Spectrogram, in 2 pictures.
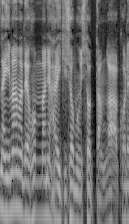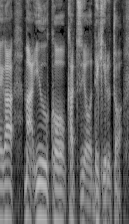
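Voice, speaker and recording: A man speaks at a moderate pace with a medium pitch, ordinary pitch variation and hardly any pauses, on a very clean recording with a silent background. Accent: Kansai. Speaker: radio host. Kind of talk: casual radio talk.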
